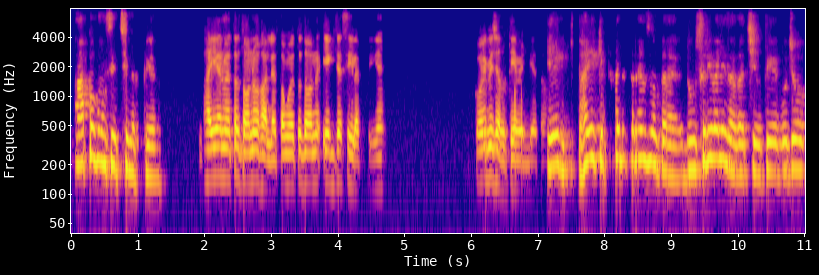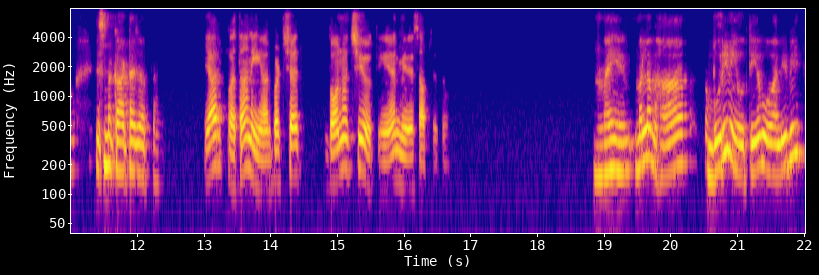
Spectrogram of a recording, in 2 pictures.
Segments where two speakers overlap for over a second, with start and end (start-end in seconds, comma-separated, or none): none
